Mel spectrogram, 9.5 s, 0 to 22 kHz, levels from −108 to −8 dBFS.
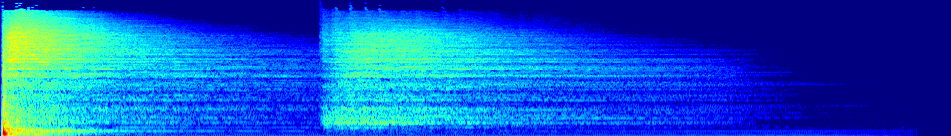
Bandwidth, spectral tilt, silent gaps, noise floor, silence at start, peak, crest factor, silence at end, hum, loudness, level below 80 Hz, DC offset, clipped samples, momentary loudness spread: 17 kHz; -3.5 dB/octave; none; under -90 dBFS; 0 s; -6 dBFS; 32 dB; 4.75 s; none; -35 LUFS; -44 dBFS; under 0.1%; under 0.1%; 26 LU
